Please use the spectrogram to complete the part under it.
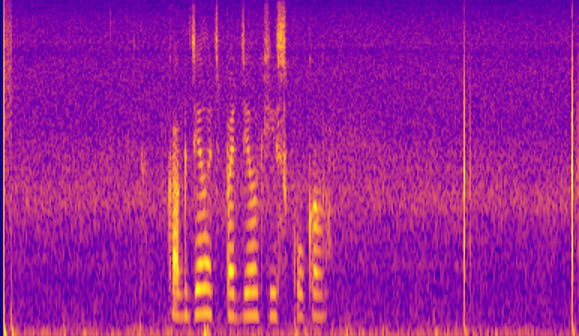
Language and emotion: Russian, neutral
